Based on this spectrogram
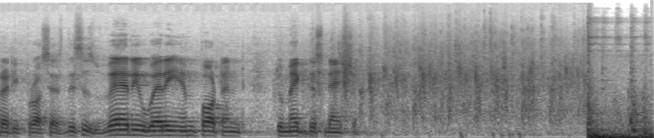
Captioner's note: applause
